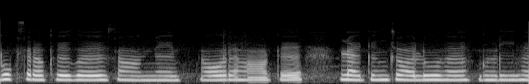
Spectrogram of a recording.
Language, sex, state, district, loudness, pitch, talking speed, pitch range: Hindi, female, Bihar, West Champaran, -15 LUFS, 205 Hz, 135 wpm, 200-210 Hz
